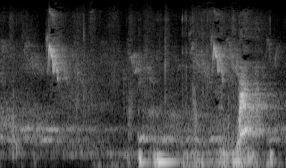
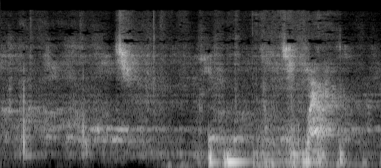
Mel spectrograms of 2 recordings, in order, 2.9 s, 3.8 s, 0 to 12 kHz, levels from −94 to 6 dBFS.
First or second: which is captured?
first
